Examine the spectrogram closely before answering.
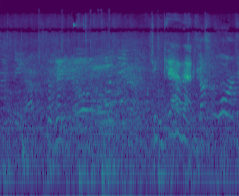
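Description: Men shout encouragement loudly from the sidelines.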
